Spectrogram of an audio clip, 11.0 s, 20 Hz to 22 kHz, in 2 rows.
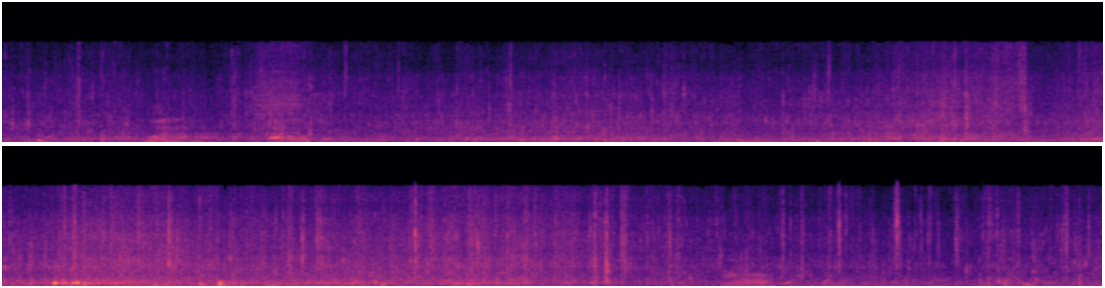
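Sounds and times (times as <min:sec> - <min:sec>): waves lapping on rocky shore: 0:00.0 - 0:11.0
wind: 0:00.0 - 0:11.0
short sharp splashes or knocks: 0:04.4 - 0:11.0.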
